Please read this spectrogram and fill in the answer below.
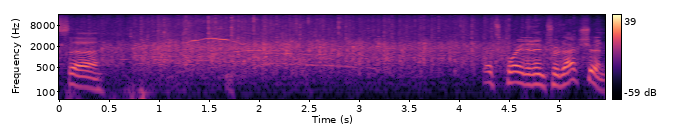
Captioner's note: audience cheers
